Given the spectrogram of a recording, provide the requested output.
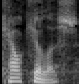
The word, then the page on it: calculus: American English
